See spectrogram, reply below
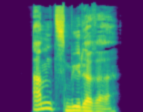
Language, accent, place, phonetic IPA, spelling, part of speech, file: German, Germany, Berlin, [ˈamt͡sˌmyːdəʁə], amtsmüdere, adjective, De-amtsmüdere.ogg
- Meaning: inflection of amtsmüde: 1. strong/mixed nominative/accusative feminine singular comparative degree 2. strong nominative/accusative plural comparative degree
